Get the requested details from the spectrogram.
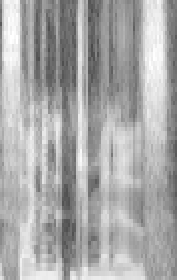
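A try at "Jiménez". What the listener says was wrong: Did you just pronounce the J as a J in Jimenez? Jimenez.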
